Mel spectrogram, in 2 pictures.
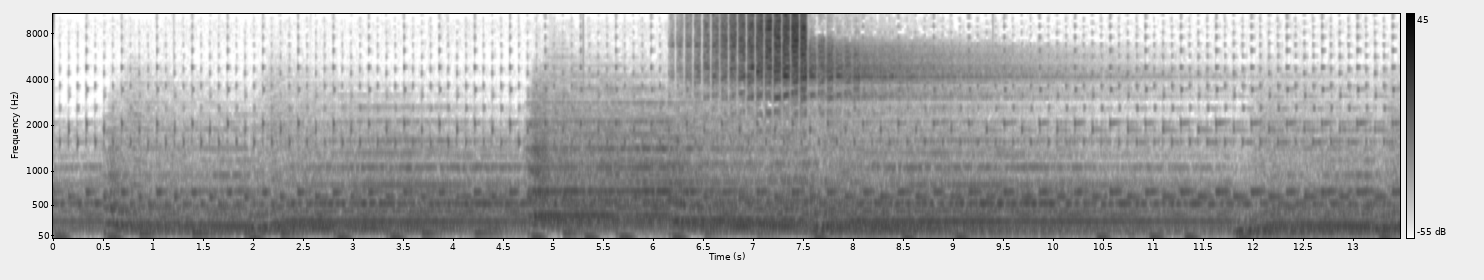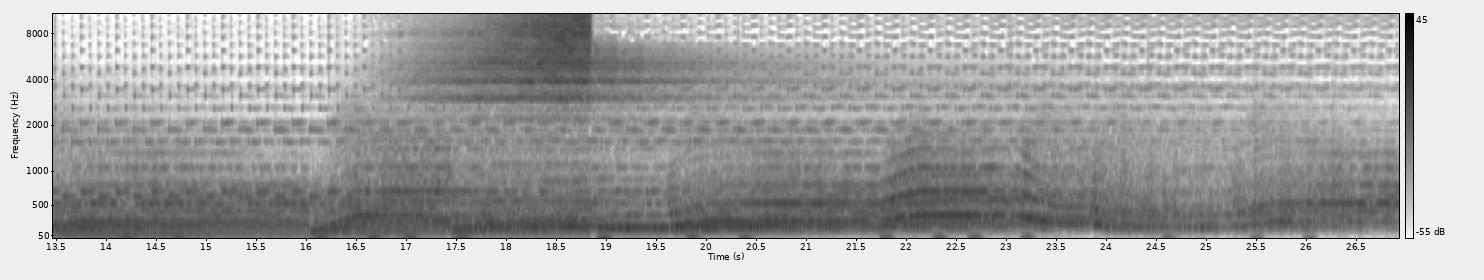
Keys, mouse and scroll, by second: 3.5 space, 5.9-6.5 drag, 7.9 space, 9.1-9.7 drag, 14.6-16.3 drag, 16.6 scroll up 1, 17.2 click, 19.7 space, 21.8 space, 26.4-26.9 click, 26.8 space.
